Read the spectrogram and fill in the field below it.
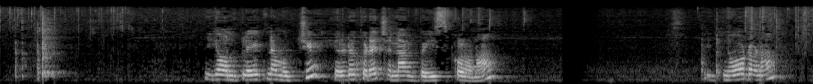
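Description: A steel lid clinks onto a pan.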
